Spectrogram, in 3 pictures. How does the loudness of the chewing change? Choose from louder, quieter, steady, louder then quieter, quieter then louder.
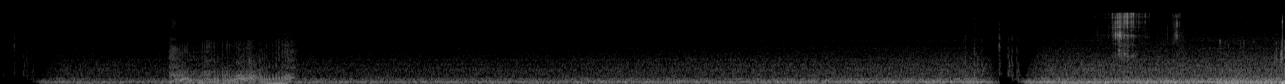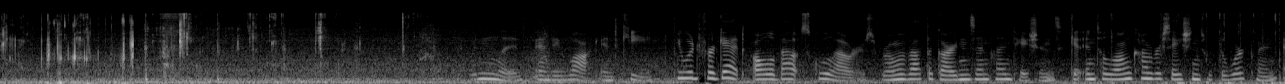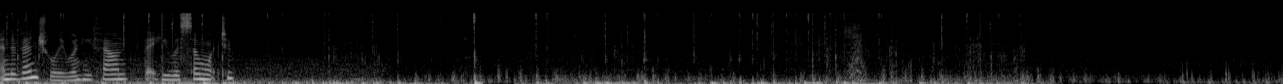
louder then quieter.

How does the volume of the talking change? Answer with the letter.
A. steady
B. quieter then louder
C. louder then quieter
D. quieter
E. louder
A.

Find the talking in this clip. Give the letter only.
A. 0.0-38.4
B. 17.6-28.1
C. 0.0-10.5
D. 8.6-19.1
B.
